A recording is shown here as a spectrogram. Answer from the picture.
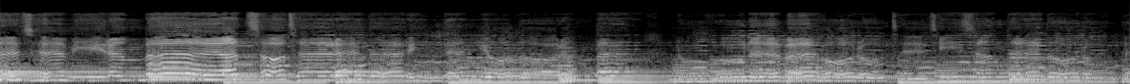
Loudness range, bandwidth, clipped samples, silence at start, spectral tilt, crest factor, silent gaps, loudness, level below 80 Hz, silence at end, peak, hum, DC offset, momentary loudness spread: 3 LU; 12 kHz; under 0.1%; 0 s; -6.5 dB/octave; 14 dB; none; -15 LUFS; -32 dBFS; 0 s; 0 dBFS; none; under 0.1%; 8 LU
